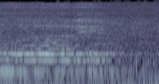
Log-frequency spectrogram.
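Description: A man chanting, holding one long steady note that fades away near the end.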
